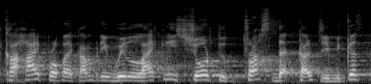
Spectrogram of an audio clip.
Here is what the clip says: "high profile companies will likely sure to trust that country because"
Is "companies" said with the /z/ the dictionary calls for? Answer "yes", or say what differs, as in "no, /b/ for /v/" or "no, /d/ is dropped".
no, /z/ is dropped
